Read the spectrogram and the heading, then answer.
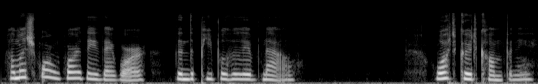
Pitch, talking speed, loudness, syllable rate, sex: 240 Hz, 155 wpm, -17 LUFS, 5.4 syllables/s, female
